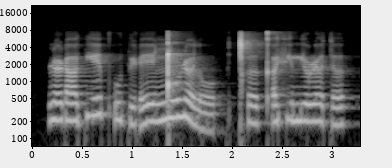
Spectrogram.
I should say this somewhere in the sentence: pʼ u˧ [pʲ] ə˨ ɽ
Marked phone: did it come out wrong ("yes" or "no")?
no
